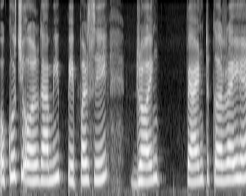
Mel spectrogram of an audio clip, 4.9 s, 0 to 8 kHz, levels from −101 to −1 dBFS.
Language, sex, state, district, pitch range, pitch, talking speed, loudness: Hindi, female, Bihar, West Champaran, 245-285 Hz, 260 Hz, 120 wpm, -11 LUFS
